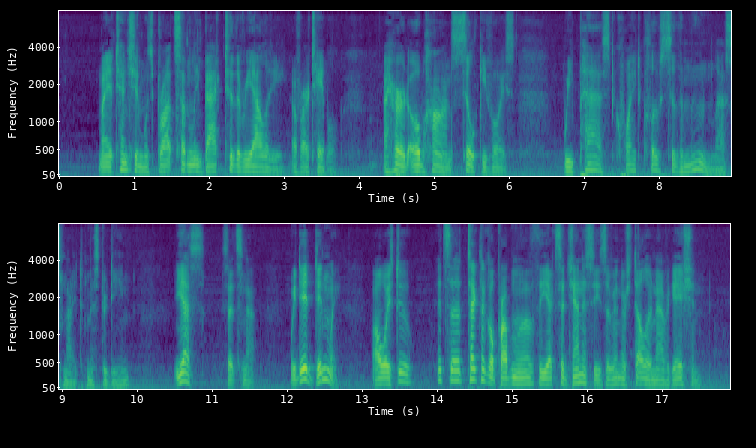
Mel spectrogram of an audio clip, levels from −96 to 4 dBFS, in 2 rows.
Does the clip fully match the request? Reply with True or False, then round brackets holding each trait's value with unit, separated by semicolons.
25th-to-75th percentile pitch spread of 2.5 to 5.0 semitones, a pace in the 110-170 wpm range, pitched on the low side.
True (4.1 semitones; 160 wpm; 105 Hz)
